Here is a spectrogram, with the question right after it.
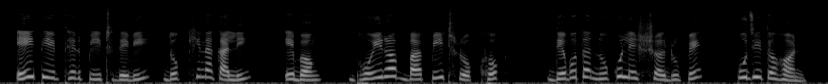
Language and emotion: Bengali, neutral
